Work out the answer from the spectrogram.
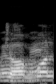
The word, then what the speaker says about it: Tchoukball: Maharashtra player में हमारा, तो चौक बॉल में टी साइलेंस होता है, टी साइलेंट रहता है, बाकी सेंटेंस पूरा ही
